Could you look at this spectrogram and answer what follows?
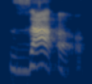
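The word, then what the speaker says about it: ζάω: Zao. Okay, so it says we pronounce this word zao.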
